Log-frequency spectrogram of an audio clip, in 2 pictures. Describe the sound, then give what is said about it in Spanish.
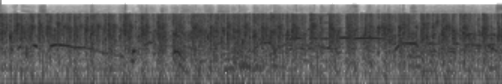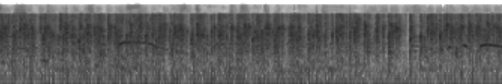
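Applause from a crowd on a K-pop radio show, a dense, steady clatter of many hands lasting the whole stretch, with voices rising over the clapping at times. “basta de aplausos”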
